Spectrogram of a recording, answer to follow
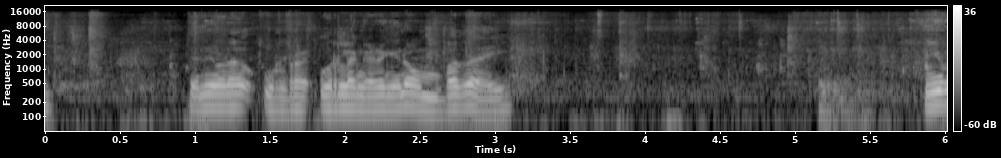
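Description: A man's voice speaking for about two seconds, starting about a second in. It then gives way to quieter open-air market background until speech resumes near the end.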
